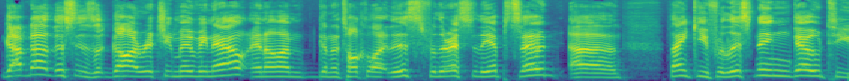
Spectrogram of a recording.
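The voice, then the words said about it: Put-on accent sounding Australian. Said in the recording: “you're going straight up Australian right now.”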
